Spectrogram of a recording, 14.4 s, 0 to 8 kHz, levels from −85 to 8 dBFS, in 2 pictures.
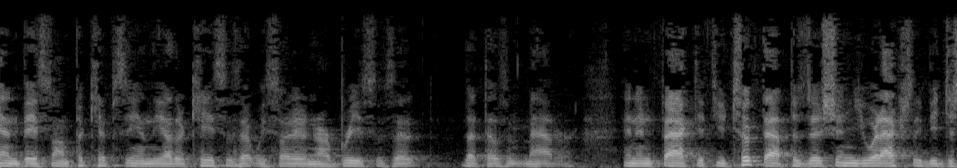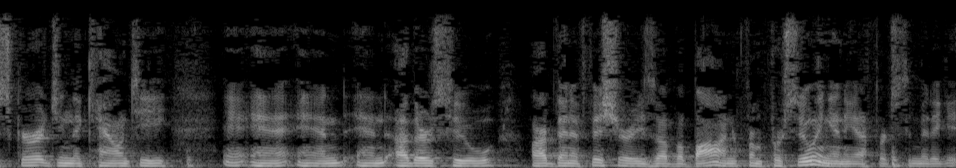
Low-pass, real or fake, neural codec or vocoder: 7.2 kHz; real; none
